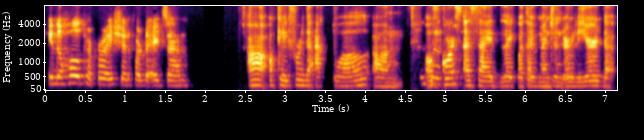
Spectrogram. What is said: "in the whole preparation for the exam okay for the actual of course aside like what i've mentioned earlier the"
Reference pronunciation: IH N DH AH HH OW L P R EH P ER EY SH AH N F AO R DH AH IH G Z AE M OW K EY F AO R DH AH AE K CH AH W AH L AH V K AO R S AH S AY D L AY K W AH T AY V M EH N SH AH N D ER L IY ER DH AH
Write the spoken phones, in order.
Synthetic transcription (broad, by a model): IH N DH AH HH OW L P R EH P ER EY SH AH N F AO R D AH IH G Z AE M OW K EY F AO R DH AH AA K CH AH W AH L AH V K AO R S AH S AY D L AY K W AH T AY V M EH N SH AH N D ER L IY ER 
